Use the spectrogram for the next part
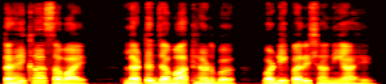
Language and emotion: Sindhi, neutral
